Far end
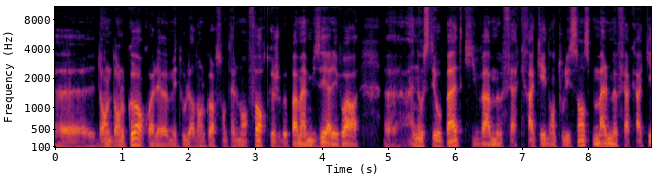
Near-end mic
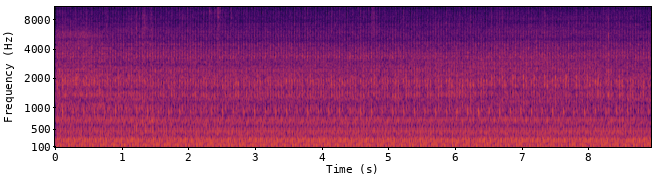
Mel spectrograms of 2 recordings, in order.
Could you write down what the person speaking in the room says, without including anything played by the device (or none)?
none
